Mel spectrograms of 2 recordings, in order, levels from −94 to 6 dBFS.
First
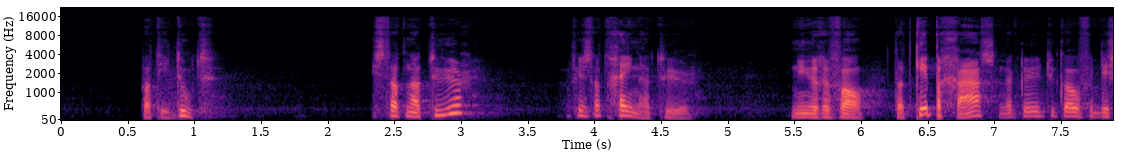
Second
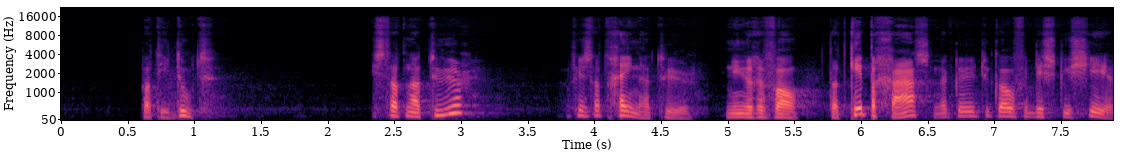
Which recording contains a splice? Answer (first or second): second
